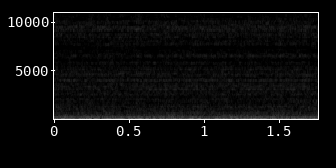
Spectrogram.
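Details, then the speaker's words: 2010 Lincoln Town Car Executive L, 4.6L V8 flex fuel, about 374,000 miles, recorded inside the cab: rough idle bouncing between 500 and 700 rpm, deep uneven rumble with each firing pulse audible; no codes. "I have no codes going on but you can hear from the inside of the cab it sounds rough"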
